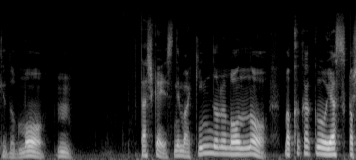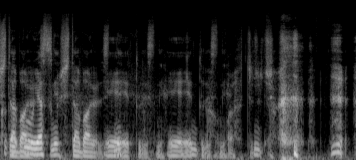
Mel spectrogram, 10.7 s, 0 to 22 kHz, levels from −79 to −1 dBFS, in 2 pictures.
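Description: From 5.24 s to 9.46 s the speech is heard twice at once: a second, full-band copy trails the original by about a second, at roughly the same loudness, with no decay or added room colour, and it cuts in and drops out abruptly at those points. This is a doubled audio track, likely caused by the same signal being captured again through a slower path, or an edit leaving two out-of-step copies mixed together.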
